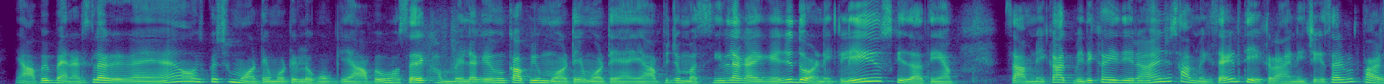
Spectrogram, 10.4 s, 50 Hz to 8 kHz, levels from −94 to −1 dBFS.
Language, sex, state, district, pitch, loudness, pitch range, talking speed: Hindi, female, Uttarakhand, Uttarkashi, 170 Hz, -20 LUFS, 155-210 Hz, 310 wpm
